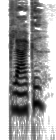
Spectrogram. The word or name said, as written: blakket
